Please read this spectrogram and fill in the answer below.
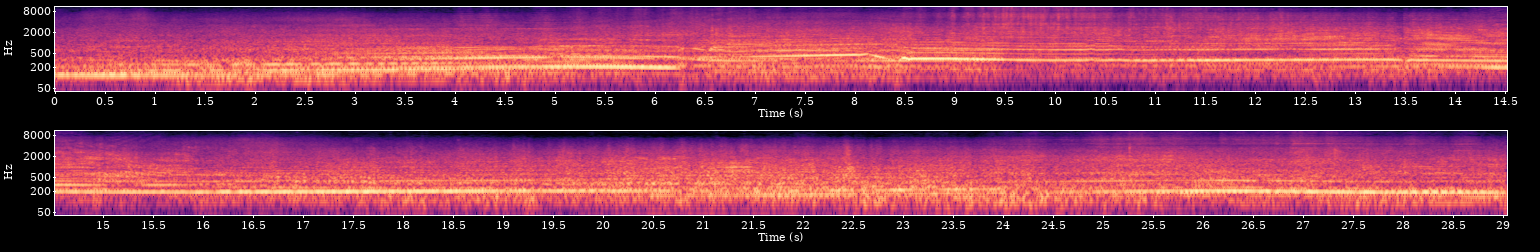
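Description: Historic GT and touring race car engines running at speed on a circuit, loud throughout. One engine climbs in pitch and drops sharply at a gear change about eight seconds in, then a steadier drone continues.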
